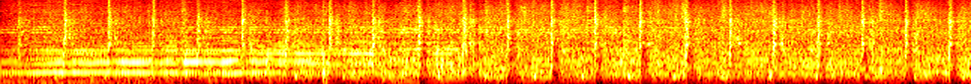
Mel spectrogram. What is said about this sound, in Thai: เสียงที่ได้ยินก็คือเสียงตีเกราะเคาะไม้ทุบหม้อทุบภาชนะทั้งหลายของชาวเมียนมานะครับในกิจกรรมที่สื่อก็เรียกว่าเป็น civil disobedience civil disobedience ก็คืออารยะขัดขืนนะครับหรือว่าเป็น non-violent resistance นะครับ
